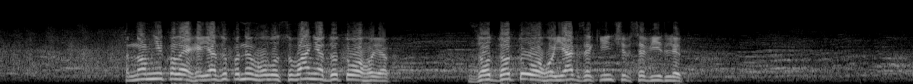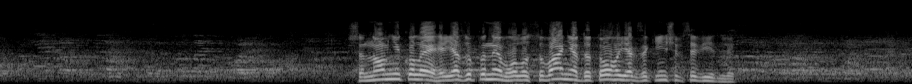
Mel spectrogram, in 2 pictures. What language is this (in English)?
Ukrainian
